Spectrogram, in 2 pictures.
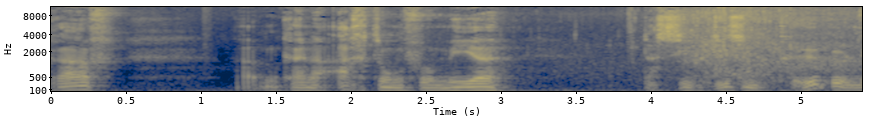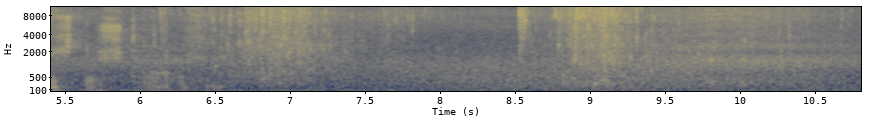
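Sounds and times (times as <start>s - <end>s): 
speech: 0.0s - 0.5s, 1.3s - 3.1s, 3.8s - 7.0s
water splashing and swishing: 3.3s - 10.7s.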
